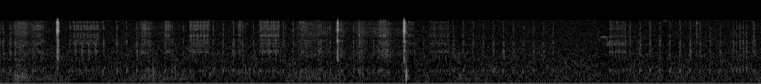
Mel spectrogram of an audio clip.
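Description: Camera handling noise while panning: a faint scratchy rustling with three sharp clicks, one about half a second in and two close together a little past three seconds.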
